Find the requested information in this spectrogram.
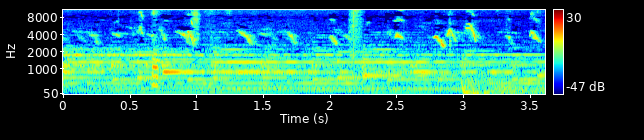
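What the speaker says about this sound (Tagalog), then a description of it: "Ito ang mga manok na to ay mula sisiw hanggang ngayon ay tumulog sila sa umuman" Chickens raised from chicks cluck and murmur in a backyard, several birds making short overlapping clucks close by, with small chirps scattered through and a louder fluttering thump near the end.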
